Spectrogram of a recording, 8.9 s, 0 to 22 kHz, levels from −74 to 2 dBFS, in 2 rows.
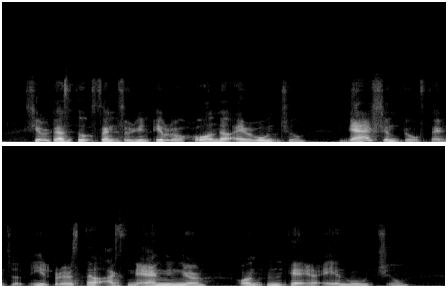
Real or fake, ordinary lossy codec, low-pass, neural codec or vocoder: fake; Opus, 24 kbps; 9.9 kHz; autoencoder, 22.05 kHz, a latent of 192 numbers a frame, VITS, trained on many speakers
